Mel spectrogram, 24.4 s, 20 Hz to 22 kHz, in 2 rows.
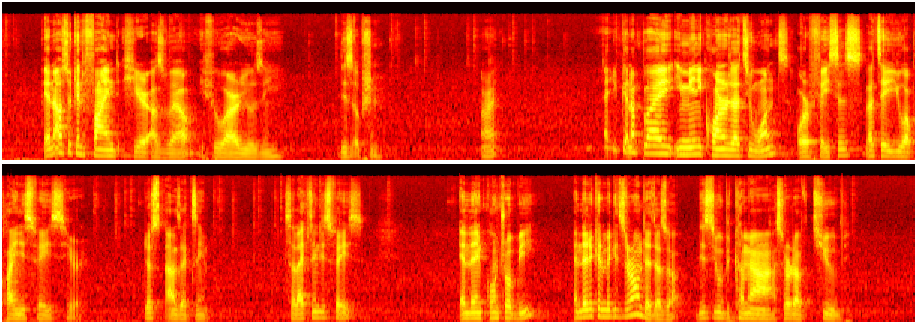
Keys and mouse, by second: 0.8 t, 1.9 right click, 2.2 F3, 5.3 right click, 6.3 right click, 7.1 middle click, 7.8 right click, 8.6 click, 8.7 click, 9.2 right click, 10.3 right click, 10.6 3, 11.0 click, 11.7 click, 12.4 right click, 12.7 click, 13.6 shift+click, 14.0 shift+click, 14.8 shift+click, 16.1 shift+click, 16.5 right click, 18.6 ctrl+b, 21.7 right click, 22.2 right click, 23.2 right click.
